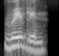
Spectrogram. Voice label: "ravelin", Indian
